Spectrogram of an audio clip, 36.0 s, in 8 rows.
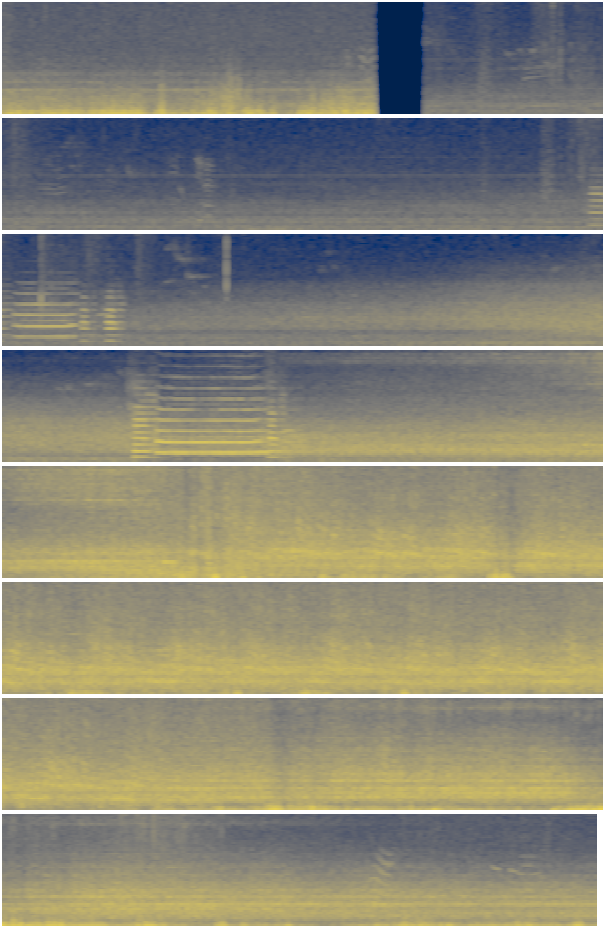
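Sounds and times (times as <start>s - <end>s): train passing: 0.0s - 2.8s, 3.4s - 36.0s
train horn blast: 8.9s - 10.2s, 14.5s - 15.8s.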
